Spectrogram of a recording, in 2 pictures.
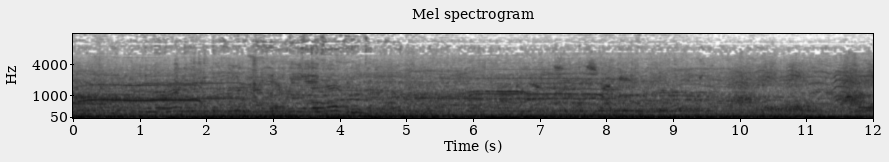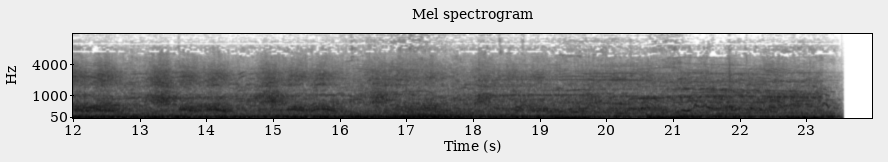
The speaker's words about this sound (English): We watched a little bit of the parade. Here's just a little, let me see if I can find it, just a little bit of the intro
